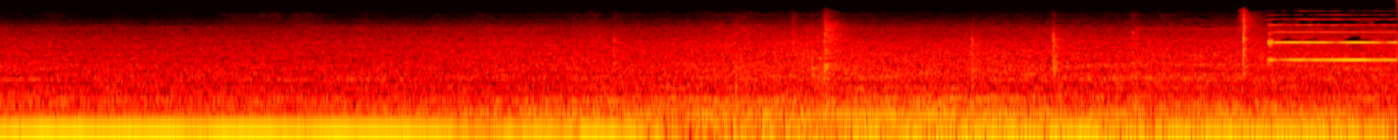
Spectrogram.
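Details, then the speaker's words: Refrigeration unit with compressor running; steady low compressor hum with no strong fan rush, condenser fan motor trying to spin super slow and barely turning. "alright guys compressors back on I don't know if you guys can tell but the motors trying to spin super slow so let's try to boost it up"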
